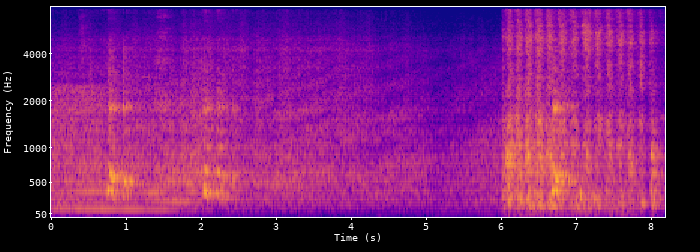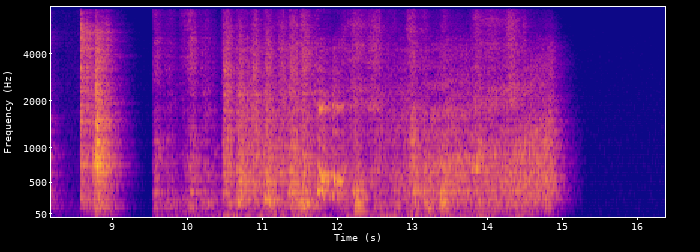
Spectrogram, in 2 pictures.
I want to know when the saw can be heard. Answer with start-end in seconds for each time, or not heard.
6.0-14.6.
